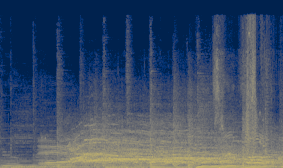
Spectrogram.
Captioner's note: exuberant cheering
